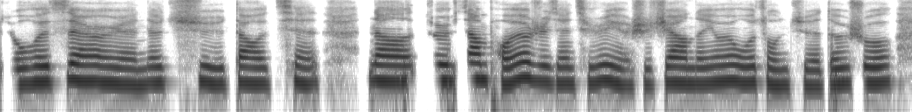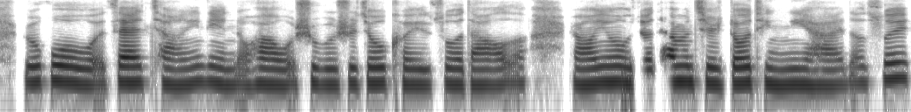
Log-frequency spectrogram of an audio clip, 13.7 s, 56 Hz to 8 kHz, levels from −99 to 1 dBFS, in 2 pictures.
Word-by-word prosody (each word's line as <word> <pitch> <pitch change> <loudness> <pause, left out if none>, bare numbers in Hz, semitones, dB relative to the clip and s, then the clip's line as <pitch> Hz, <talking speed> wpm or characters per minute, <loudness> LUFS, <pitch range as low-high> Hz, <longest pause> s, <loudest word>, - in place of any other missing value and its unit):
就 195 +1 -4
会 215 +1 +3
自 220 +3 0
然 225 -1 +4
而 215 -1 +2
然 195 -2 -1
地 205 +1 -2
去 205 0 -4
道 200 0 0
歉。 200 +1 -5 0.3
那 220 -2 +3
就 225 +2 -8
是 230 - +3
像 245 -1 +4
朋 205 -1 +1
友 255 - +5
之 220 -2 -2
间 205 -1 -3
其 205 +1 -8
实 225 +2 +1
也 190 -3 -2
是 190 - -6
这 210 +3 -2
样 205 -1 +2
的， 200 0 -2
因 210 +1 -1
为 220 - +1
我 210 -2 +1
总 195 -3 -3
觉 180 -1 -5
得 195 +3 -1
说 205 +1 0 0.3
如 210 0 +1
果 215 -2 +4
我 190 - -1
再 210 -1 +6
强 195 -2 -3
一 210 - -2
点 200 -3 -2
的 185 - -6
话， 195 0 +2
我 185 - -2
是 205 - -3
不 190 0 -2
是 200 +1 -3
就 200 +1 +2
可 195 -1 -4
以 185 0 -1
做 195 0 -1
到 185 0 -1
了？ 205 - -8 0.3
然 190 -1 0
后 190 - +3
因 210 +1 +2
为 215 - +4
我 205 - +2
觉 190 - -6
得 190 - -3
他 220 - +8
们 215 0 +4
其 210 -1 0
实 195 - 0
都 205 +2 +4
挺 195 -2 -2
厉 190 0 0
害 185 0 -2
的。 210 - -8
所 240 +4 +1
以 255 - +1
205 Hz, 305 characters per minute, -23 LUFS, 190-215 Hz, 0.3 s, 他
